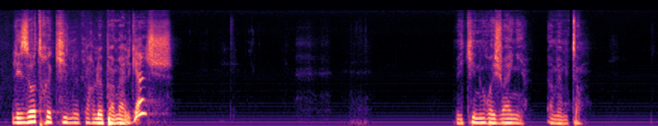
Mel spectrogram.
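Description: A man speaks loudly through a microphone in a large room.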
